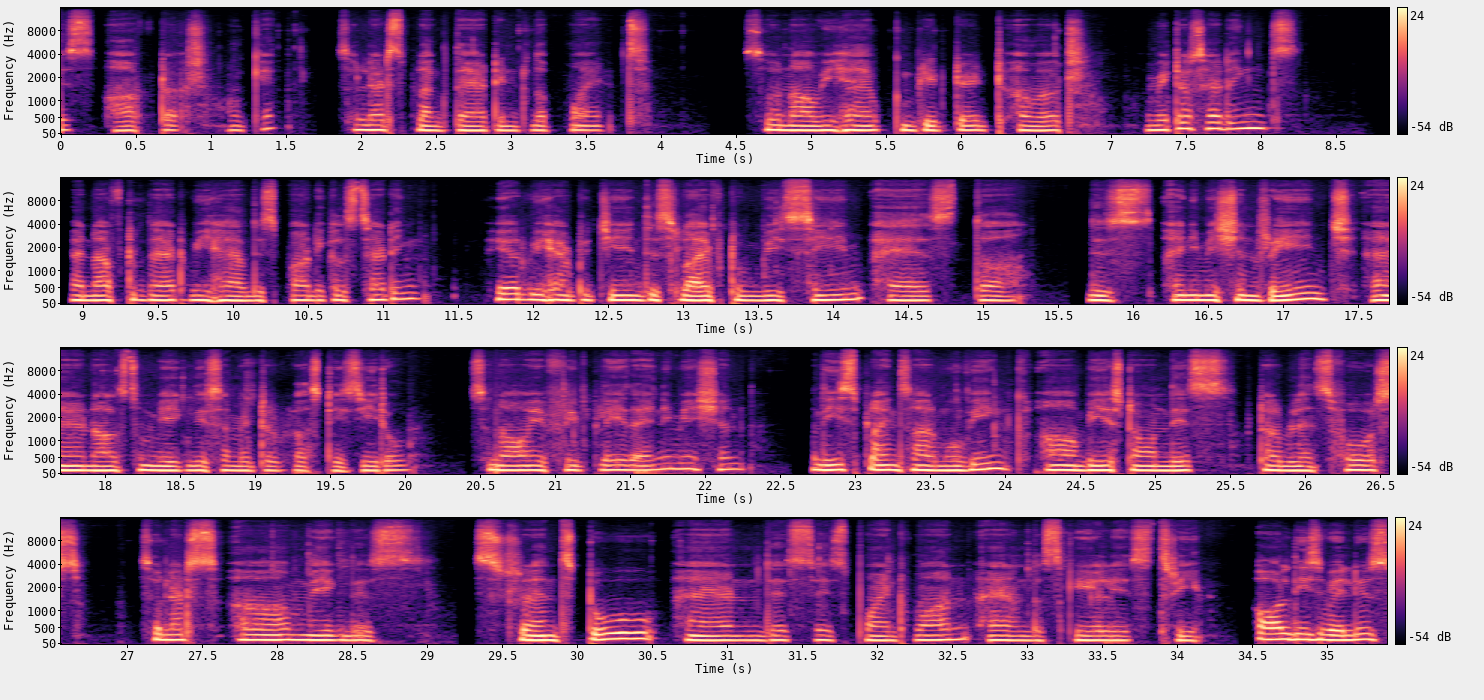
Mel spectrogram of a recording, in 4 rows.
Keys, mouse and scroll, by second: 0.2 m, 0.9 click, 1.7 x, 1.9-3.0 drag, 4.0 click, 4.3-4.7 right drag, 4.8 click, 5.9 click, 6.9 middle click, 8.7 middle click, 9.2 click, 10.4 middle click, 11.3 middle click, 11.6-13.8 drag, 18.0 click, 20.9 shift+Right, 21.1 shift+Left, 21.7 space, 22.5 click, 22.7 space, 23.8 shift+Left, 24.7 middle click, 26.4 click, 27.1-28.3 drag, 30.5-33.1 drag.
